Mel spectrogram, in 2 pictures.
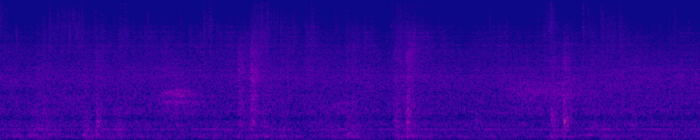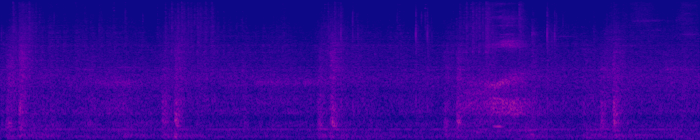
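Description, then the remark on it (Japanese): A steady low rumble of the Marine Sideliner train rolling along the rails beside Omura Bay, on the section between Kawatana Station and Matsubara Station, with periodic clacks from the wheels passing over rail joints at an irregular, spaced-out rhythm. No one speaks. “そりゃマリンサイドライナーっていうくらいだし、海沿いちょこちょこいろんなところで抜けるけど、海を横目にがっつり走るって区間だったらここだよね。”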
